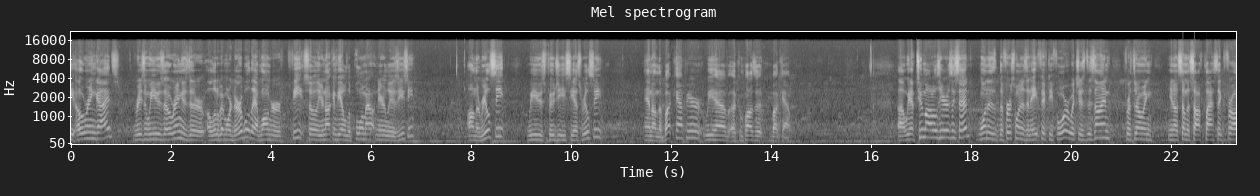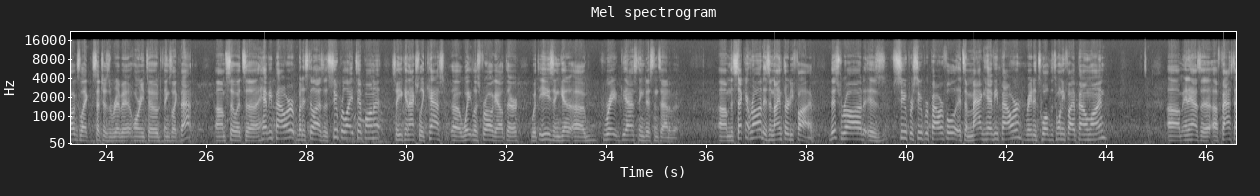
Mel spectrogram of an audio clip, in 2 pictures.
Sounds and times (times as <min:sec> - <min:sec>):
Speech: 0:00.0 - 0:07.0, 0:07.9 - 0:10.7, 0:11.5 - 0:14.6, 0:16.5 - 0:35.5, 0:36.2 - 0:44.1, 0:45.2 - 0:46.6.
